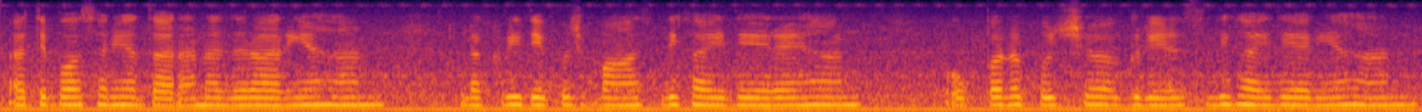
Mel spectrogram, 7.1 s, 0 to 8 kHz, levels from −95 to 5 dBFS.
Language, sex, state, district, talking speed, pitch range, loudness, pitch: Punjabi, female, Punjab, Fazilka, 195 wpm, 100-105 Hz, -16 LUFS, 100 Hz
